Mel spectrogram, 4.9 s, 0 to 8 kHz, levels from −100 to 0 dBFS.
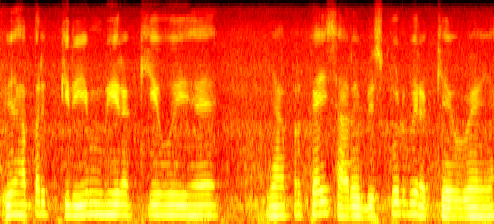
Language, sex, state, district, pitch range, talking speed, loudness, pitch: Hindi, male, Uttar Pradesh, Lucknow, 125-140 Hz, 195 wpm, -16 LUFS, 135 Hz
